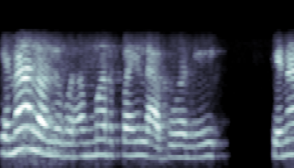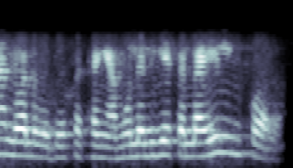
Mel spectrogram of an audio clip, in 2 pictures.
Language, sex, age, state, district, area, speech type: Maithili, female, 18-30, Bihar, Samastipur, rural, conversation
